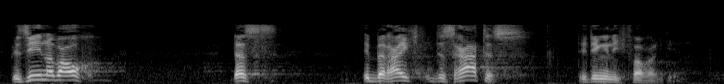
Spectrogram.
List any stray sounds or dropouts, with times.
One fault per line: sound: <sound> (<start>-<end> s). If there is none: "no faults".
no faults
